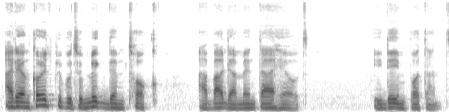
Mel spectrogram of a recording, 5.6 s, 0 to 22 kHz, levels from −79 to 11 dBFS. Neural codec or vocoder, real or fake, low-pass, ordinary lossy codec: none; real; none; none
